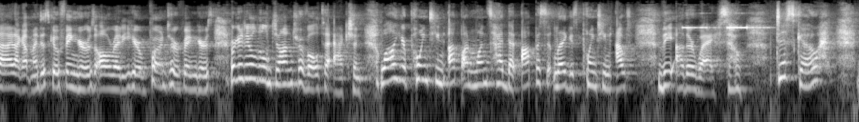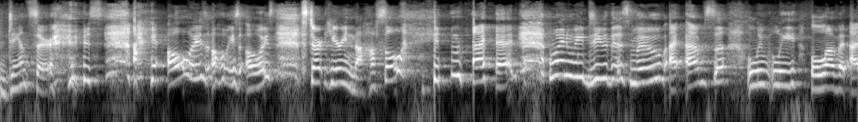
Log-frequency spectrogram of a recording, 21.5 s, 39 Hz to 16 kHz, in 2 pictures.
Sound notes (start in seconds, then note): 8.4 timer beeps; 11.4 laughs; 15.9 laughs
